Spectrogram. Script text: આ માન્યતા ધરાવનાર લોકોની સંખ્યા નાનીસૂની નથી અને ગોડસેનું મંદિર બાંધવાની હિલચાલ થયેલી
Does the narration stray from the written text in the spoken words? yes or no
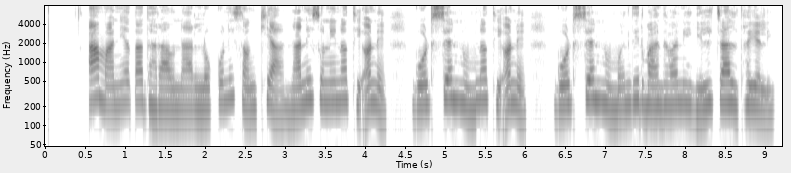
yes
